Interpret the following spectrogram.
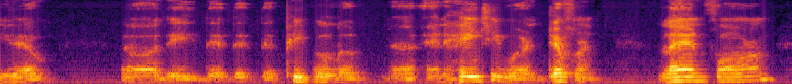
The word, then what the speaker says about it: Haiti: When Jacques Dessalines came to power, he said, you're going to spell it, we're going to pronounce it the way the indigenous people, the Plainate people, Haiti, Haiti, Haiti.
